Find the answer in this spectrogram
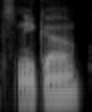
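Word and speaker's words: Sneako: Some people have noticed it, like you mentioned before, Zach Sneeko. Am I pronouncing his name right? Sneeko?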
